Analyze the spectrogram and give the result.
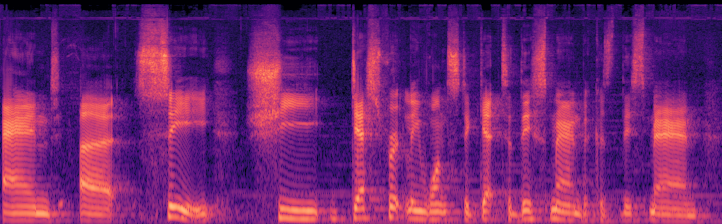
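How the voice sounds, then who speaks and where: A man's voice: mid-range voice, unhurried, pushed and bright. Rambling male game director. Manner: rambling, amused, descriptive. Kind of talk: narrating a tabletop role-playing game.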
